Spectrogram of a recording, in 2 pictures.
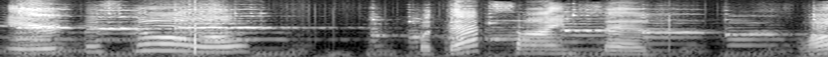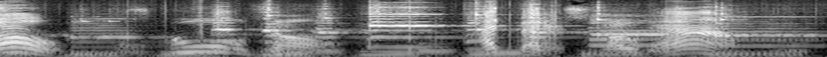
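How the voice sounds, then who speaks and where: A man voicing a big, sweet, childlike yellow bird on a read-along record, innocent and wondering aloud. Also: extremely high pitch, very animated, drawn-out words, pauses often, loud music behind the voice, full character voice, low-quality recording. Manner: innocent, wondering, talks to himself.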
